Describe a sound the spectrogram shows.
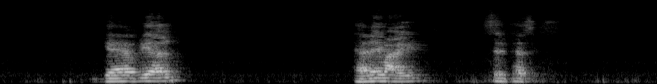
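A man speaks calmly in short phrases nearby.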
